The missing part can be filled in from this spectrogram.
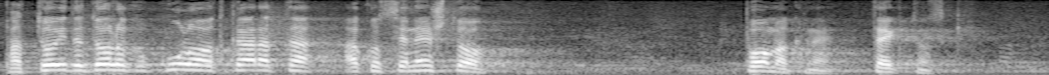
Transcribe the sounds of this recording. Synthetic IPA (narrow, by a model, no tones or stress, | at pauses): pat̪oid̪ed̪o̞lekokulˠaod̪kaɾat̪aako̞se̞ne̞ʃt̪o̞ | po̞maknḛt̪e̞kt̪onski̥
